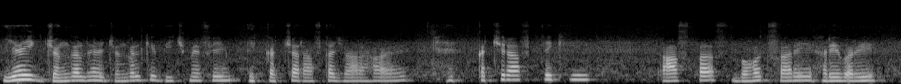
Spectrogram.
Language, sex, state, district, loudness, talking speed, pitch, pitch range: Hindi, male, Jharkhand, Sahebganj, -23 LUFS, 160 wpm, 180 Hz, 165-195 Hz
